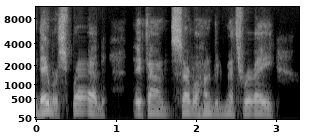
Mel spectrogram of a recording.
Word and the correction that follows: Mithraea: I don't even know if I'm pronouncing that right. It's Mithraea.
